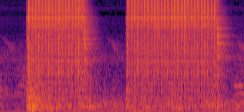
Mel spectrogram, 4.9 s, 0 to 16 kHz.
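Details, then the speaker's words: 6-year-old gas stove, burners previously slow to light; after washing and lightly sanding the parts, two bursts of rapid, even igniter spark ticks, then quiet, with all burners catching quickly: normal igniter clicking. "e tá todas acesas todas é uma qualidade boa não demorou para pegar"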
